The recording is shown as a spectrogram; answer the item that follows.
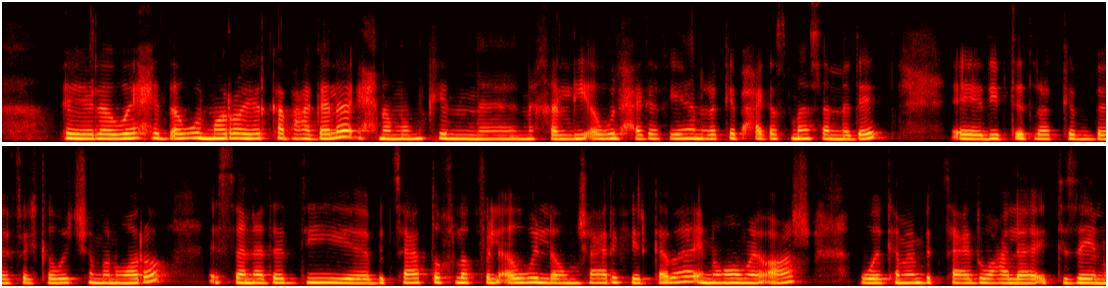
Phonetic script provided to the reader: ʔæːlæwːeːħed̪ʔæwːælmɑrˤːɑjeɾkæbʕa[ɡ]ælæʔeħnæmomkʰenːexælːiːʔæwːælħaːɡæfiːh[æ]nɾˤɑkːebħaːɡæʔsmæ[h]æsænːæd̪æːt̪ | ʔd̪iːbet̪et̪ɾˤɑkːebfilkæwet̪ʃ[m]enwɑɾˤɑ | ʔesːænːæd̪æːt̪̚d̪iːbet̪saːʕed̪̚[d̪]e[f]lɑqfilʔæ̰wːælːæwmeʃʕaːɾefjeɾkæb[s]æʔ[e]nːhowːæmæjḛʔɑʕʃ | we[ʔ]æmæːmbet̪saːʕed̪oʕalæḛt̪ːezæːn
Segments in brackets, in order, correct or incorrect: correct, correct, correct, correct, incorrect, correct, incorrect, correct, incorrect

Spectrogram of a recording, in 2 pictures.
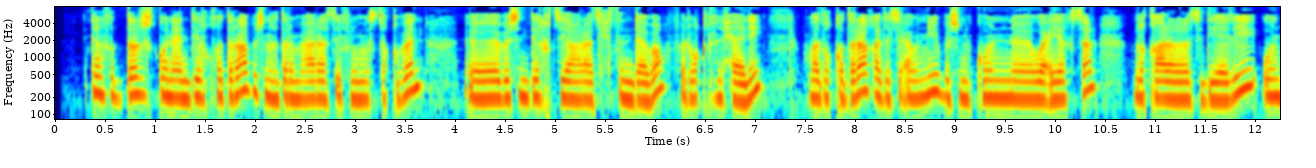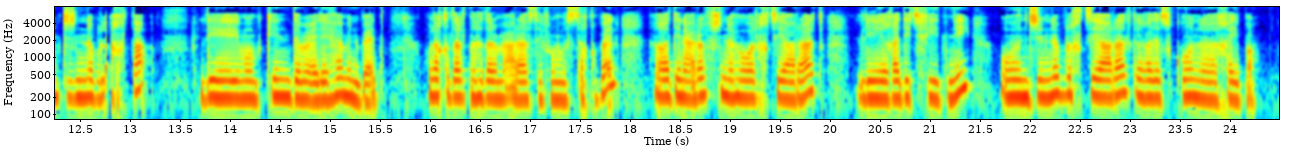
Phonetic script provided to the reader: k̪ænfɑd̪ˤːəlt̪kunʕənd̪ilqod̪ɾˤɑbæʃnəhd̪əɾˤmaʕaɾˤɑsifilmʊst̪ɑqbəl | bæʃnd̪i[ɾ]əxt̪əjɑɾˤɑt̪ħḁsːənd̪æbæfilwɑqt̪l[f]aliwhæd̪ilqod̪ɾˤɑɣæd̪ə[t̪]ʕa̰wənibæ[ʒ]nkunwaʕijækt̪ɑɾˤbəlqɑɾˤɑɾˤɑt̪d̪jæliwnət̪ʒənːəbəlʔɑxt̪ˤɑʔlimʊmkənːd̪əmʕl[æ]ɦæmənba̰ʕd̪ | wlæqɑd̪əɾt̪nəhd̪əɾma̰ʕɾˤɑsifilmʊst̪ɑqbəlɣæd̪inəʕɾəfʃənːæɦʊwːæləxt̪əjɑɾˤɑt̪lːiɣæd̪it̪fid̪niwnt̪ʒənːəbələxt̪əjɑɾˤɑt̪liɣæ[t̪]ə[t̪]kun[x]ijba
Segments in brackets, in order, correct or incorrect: correct, incorrect, correct, incorrect, incorrect, incorrect, correct, correct

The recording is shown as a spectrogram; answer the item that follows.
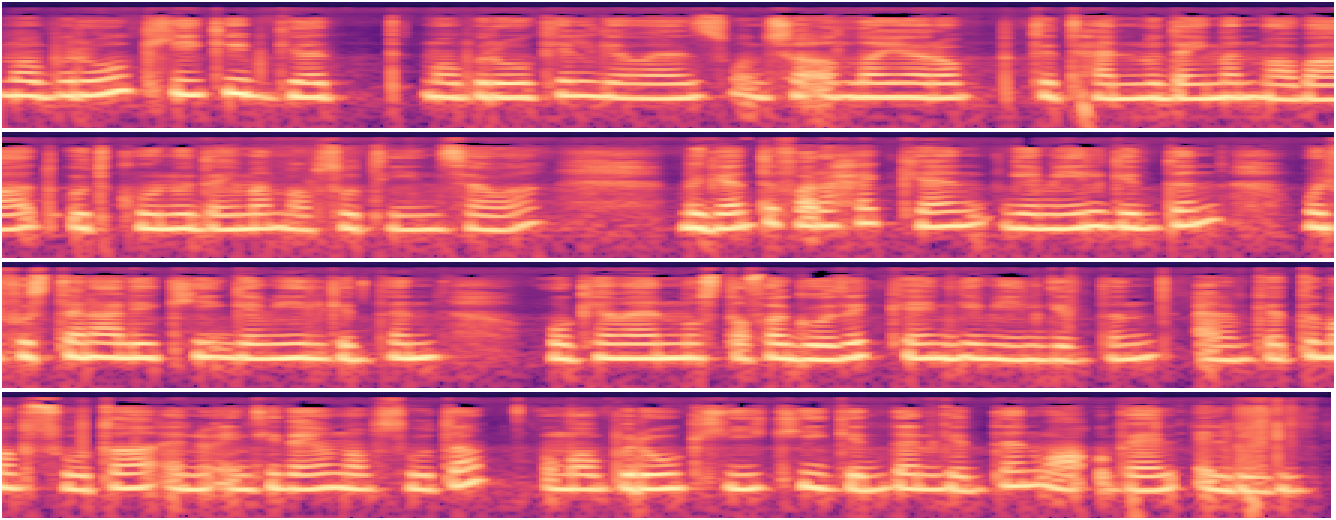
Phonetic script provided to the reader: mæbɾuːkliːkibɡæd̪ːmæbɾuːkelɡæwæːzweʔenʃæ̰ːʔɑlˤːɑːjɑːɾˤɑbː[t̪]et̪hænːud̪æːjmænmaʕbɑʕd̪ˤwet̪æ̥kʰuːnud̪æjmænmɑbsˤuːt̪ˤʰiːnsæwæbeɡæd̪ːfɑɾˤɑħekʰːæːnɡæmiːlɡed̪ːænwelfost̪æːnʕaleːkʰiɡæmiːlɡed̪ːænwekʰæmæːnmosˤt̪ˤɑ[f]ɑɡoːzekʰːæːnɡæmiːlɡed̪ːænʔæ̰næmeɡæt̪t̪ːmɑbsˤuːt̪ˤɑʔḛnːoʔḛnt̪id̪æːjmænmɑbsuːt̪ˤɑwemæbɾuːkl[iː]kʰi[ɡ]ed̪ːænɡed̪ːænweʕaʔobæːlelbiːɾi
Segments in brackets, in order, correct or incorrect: correct, correct, correct, correct

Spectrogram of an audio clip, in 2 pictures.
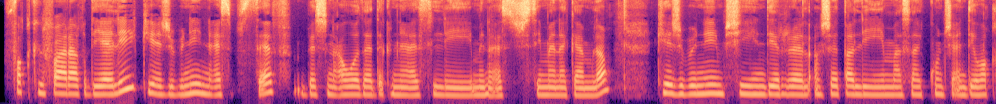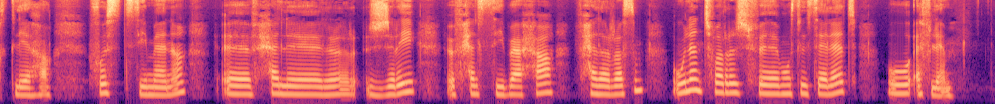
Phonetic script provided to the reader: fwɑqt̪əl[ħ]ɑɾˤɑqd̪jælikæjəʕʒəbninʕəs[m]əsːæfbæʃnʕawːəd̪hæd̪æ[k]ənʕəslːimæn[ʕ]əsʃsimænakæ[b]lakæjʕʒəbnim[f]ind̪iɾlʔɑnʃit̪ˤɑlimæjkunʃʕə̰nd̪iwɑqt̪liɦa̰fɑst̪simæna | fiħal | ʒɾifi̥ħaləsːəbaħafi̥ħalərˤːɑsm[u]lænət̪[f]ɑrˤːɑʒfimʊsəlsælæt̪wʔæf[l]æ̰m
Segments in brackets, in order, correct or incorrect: incorrect, incorrect, correct, correct, incorrect, incorrect, incorrect, correct, correct

